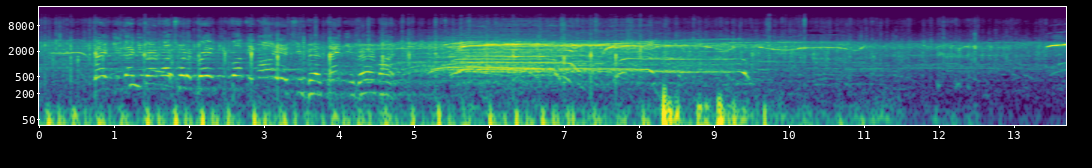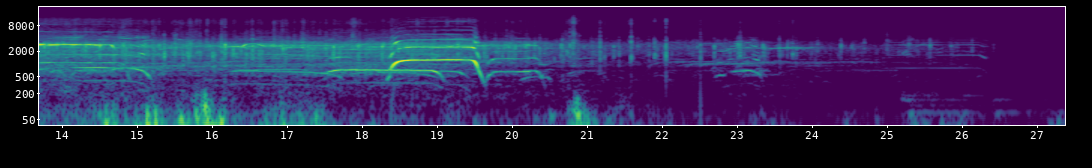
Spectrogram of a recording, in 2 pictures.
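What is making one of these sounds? A man sings loudly into a microphone at a live concert.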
